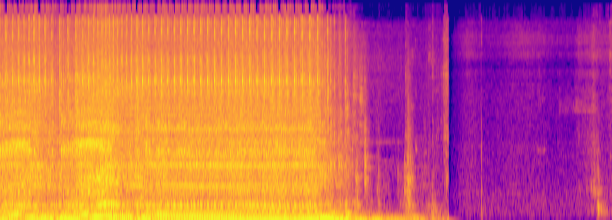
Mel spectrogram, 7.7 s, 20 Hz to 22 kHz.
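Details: Opel C20XE engine fitted in a Moskvich, cold start before its hydraulic lifters are removed and cleaned; quick, even ticking over the idle for a few seconds from the lifters knocking as usual when cold.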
